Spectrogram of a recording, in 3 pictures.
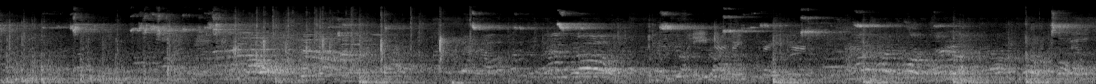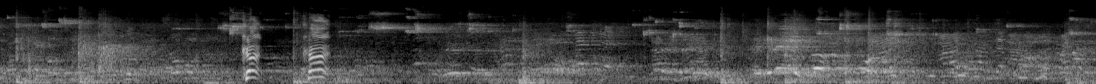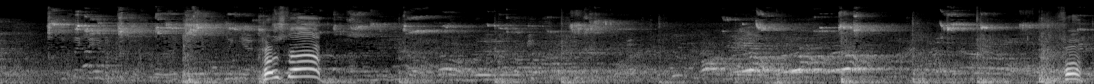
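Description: Basketball game on a hardwood gym floor: a ball being dribbled, with players' footsteps and a few short, sharp sneaker squeaks, about halfway through and again near the end, echoing in the hall.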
